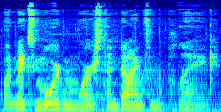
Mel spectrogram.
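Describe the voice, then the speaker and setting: An actress playing a determined space soldier hero in a video game, firm, direct and composed. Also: female voice, fairly low pitch, steady tone, fairly quick, slight background noise, close to an everyday voice. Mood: businesslike. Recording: reverberant space, music behind.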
